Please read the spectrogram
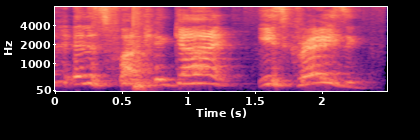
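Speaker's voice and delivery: high, laughing fanboy gush; mocking his twelve-year-old self. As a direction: gush like an excited kid. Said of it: "And I thought".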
